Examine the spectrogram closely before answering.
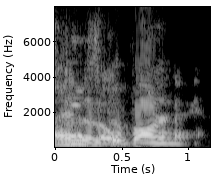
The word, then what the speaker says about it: Husqvarna: It's Husqvarna.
